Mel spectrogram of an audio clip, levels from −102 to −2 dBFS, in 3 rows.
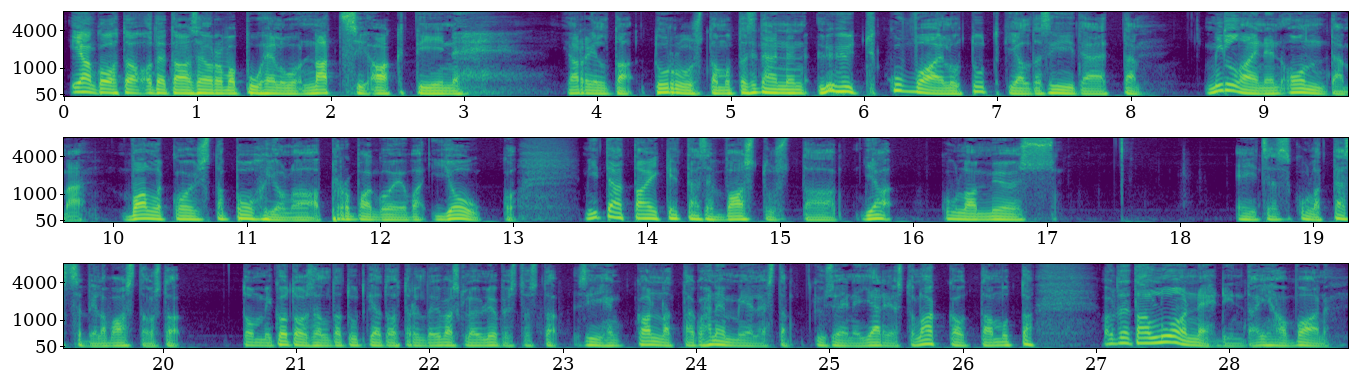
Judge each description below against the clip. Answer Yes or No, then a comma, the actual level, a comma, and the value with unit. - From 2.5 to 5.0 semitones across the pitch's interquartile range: Yes, average, 4.5 semitones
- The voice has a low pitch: Yes, low, 110 Hz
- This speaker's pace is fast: No, average, 115 wpm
